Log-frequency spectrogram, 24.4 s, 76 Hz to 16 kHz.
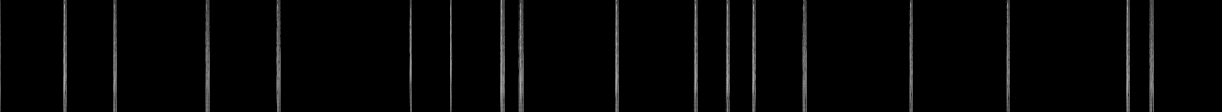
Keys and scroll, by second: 6.8 m, 7.5 l, 8.8 v.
